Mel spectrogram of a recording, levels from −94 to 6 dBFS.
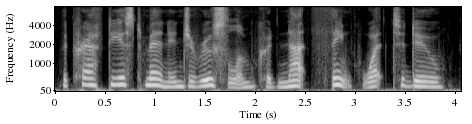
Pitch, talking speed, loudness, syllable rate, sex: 185 Hz, 160 wpm, -17 LUFS, 4.2 syllables/s, female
